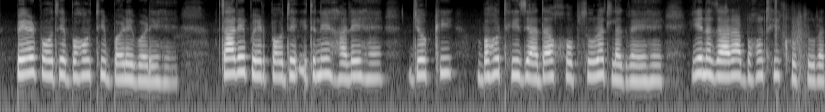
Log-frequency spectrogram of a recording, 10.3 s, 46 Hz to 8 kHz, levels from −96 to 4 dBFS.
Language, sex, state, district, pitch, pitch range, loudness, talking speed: Hindi, female, Uttar Pradesh, Etah, 245 Hz, 220-255 Hz, -20 LUFS, 155 wpm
